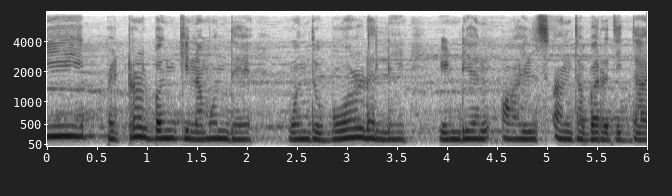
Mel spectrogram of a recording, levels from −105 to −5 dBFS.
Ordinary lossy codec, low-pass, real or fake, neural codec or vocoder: none; 7.2 kHz; real; none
